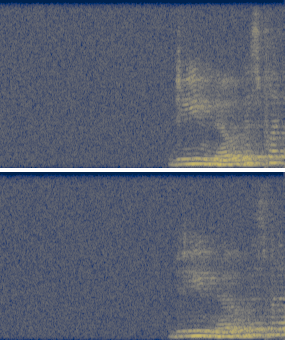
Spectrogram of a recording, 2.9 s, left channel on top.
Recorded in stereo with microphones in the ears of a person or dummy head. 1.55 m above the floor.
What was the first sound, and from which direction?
A woman speaking, 70° left (ahead or behind).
